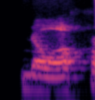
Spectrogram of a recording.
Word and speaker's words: KNOA: So here's where I'm going to tell you how NOAA is spelled, K-N-O-A, NOAA Pharma.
